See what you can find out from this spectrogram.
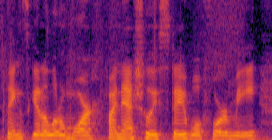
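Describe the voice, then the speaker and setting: A woman chatting casually and informally as a book vlogger, animated and emphatic, often giggly as she talks. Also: mid-range voice, brisk. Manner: giggly, laughs often while talking. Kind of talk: casual chatty video monologue.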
